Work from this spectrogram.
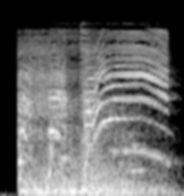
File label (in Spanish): grito; delphox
